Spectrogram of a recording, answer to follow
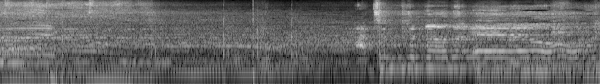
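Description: Live pop band performance through a PA system, with sung vocals over the band. The deep bass drops out about a second in.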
